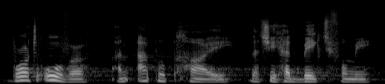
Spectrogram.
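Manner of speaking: ordinary talk, nothing marked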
